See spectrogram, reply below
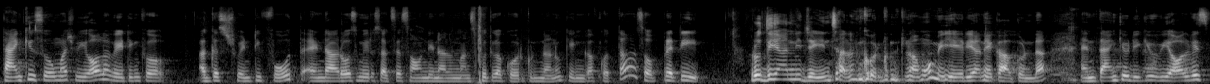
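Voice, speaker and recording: A woman's voice: fairly low pitch, slight background noise. A woman hosting a casual film-promotion interview, switching between English and Telugu and chiming in often. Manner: chatty, many quick acknowledgements. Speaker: host.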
